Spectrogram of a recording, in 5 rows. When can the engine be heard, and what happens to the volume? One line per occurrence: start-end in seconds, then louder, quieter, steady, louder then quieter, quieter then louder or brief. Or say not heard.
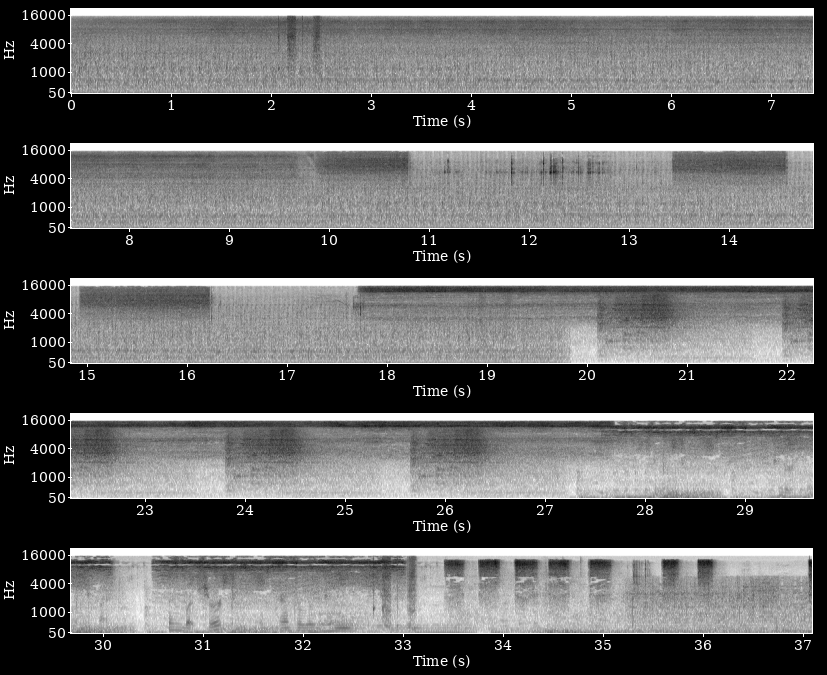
0.0-37.0 quieter.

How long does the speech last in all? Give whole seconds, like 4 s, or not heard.
3 s.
